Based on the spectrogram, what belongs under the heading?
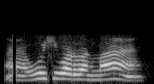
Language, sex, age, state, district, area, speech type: Tamil, female, 60+, Tamil Nadu, Namakkal, rural, conversation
